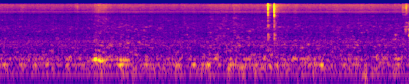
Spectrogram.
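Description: Quiet room tone with a single computer mouse click about four seconds in.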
